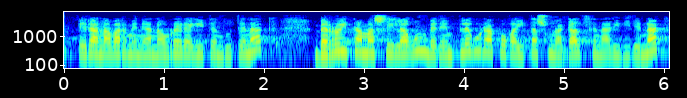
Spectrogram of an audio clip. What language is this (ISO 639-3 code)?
eus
